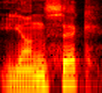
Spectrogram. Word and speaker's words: Jungsik: Is it Youngsik? It's Jungsik. Yeah, Korean restaurant.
